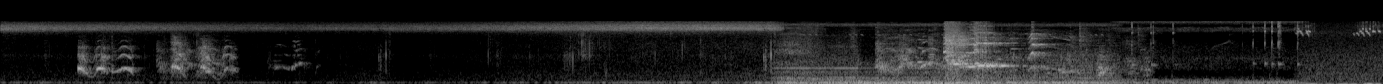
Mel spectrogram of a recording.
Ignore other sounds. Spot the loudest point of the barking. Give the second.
10 s.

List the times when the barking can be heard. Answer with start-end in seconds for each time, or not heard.
0.8-2.4, 8.8-11.5.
